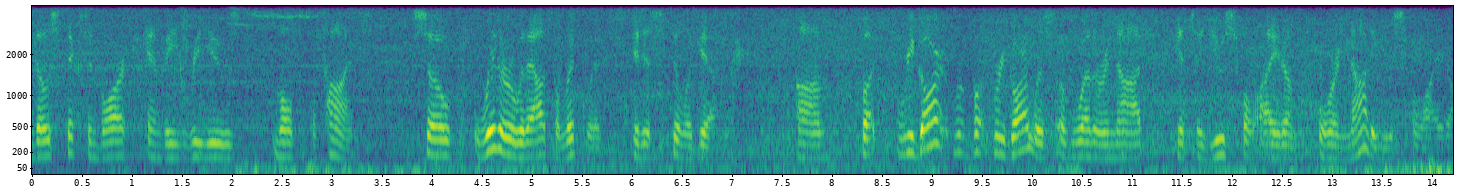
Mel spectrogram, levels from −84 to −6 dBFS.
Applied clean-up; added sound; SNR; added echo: none; Subway, metro, underground; 11 dB; none.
